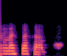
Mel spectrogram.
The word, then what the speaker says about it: Masaka: You know Masaka? I'm probably saying it wrong. – No. You said it right.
